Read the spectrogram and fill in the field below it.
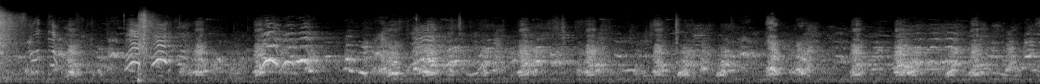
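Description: A young woman calls out commands to a dog with animation.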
